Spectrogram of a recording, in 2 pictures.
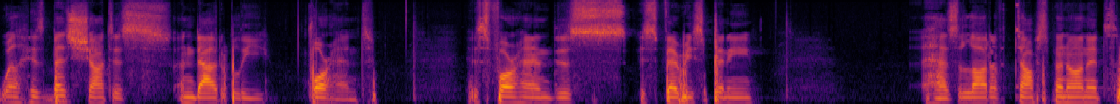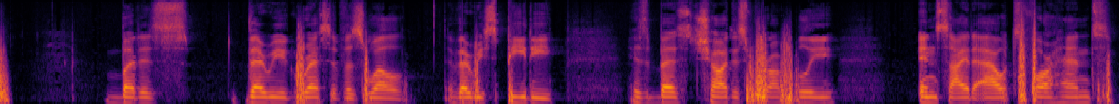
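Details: Stuttering, self-reported, in a male non-native English speaker.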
